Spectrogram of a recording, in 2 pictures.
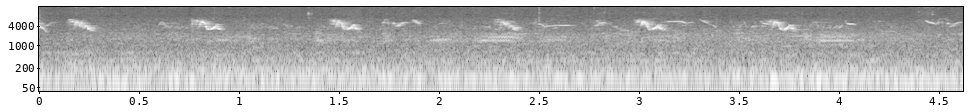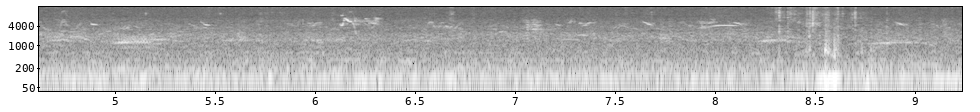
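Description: A pied bushchat gives short, sharp chipping notes, roughly one or two a second, over a steady low rumble.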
